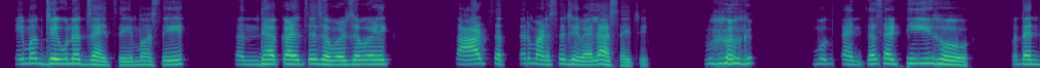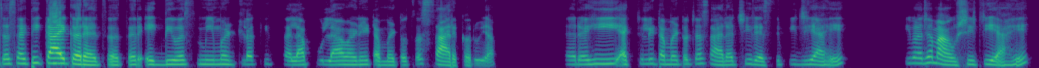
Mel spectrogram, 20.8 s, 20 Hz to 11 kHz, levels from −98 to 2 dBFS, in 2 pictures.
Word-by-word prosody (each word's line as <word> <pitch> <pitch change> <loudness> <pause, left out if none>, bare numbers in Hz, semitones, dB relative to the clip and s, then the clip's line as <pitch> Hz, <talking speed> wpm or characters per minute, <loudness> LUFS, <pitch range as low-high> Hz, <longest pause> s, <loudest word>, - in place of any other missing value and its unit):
ते 225 - -5
मग 245 -1 -3
जेवूनच 235 -1 +5
जायचे. 170 -3 -2
मग 185 +2 -5
असे 190 +4 -3 0.6
संध्याकाळचे 215 +2 +2
जवळजवळ 205 0 +2
एक 215 0 0 0.7
60-70 230 +2 -1
माणसं 220 -2 -3
जेवायला 205 0 +1
असायचे. 155 -5 -5 0.6
मग, 240 0 +1 0.7
मग 225 -1 -8
त्यांच्यासाठी 225 +4 -1
हो, 220 -3 +4 0.6
मग 210 - -15
त्यांच्यासाठी 230 +5 0
काय 250 -1 +12
करायचं. 190 -6 +5
तर 195 - 0
1 190 -2 -1
दिवस 205 +1 +1
मी 210 0 -4
म्हटलं, 205 -1 -3
की 225 - -22
"चला 185 -2 -4
पुलाव 190 -1 -2
आणि 190 +1 -2
टोमॅटोचं 170 +1 -6
सार - - +2
करूया." 410 0 -7 0.7
तर 200 0 -7
ही 225 +3 0
एक्चुअली 225 +3 -4
टोमॅटोच्या 210 +2 -4
साराची 185 -1 -5
रेसिपी 190 +3 -6
जी 195 +2 -6
आहे, 180 +2 -3
ती 255 -1 -29
माझ्या 260 +2 -2
मावशीची 195 -2 +1
आहे 185 +6 -3
210 Hz, 130 wpm, -27 LUFS, 190-230 Hz, 0.7 s, काय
